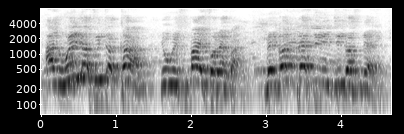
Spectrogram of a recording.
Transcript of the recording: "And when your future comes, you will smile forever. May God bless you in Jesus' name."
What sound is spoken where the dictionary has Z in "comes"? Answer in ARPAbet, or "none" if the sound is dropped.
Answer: none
